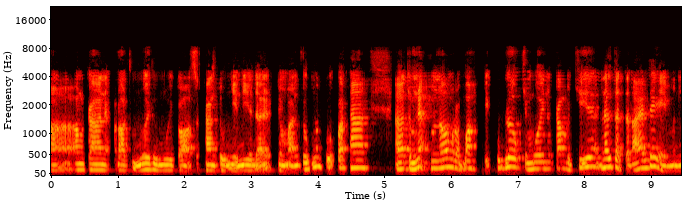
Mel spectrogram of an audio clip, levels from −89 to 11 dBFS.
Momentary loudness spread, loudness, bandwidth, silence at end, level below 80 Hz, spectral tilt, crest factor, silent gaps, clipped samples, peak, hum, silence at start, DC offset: 4 LU; -27 LUFS; 8.4 kHz; 0 s; -66 dBFS; -6 dB/octave; 18 dB; none; under 0.1%; -10 dBFS; none; 0 s; under 0.1%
